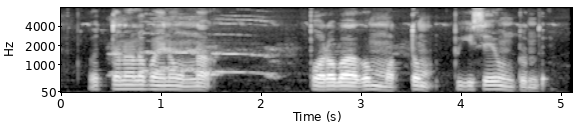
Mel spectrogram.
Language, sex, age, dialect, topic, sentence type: Telugu, male, 18-24, Utterandhra, agriculture, statement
